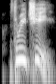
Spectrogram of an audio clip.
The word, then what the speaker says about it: 3Chi: 3Chi, it rhymes, is the industry leader in Delta-8 THC products.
